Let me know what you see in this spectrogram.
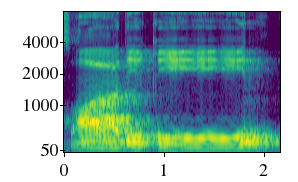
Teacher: സ്വാ എന്ന് ചുണ്ട് ചേർത്ത് പറയരുത്, പ്രത്യേകം ശ്രദ്ധിക്കുക.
